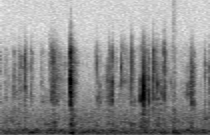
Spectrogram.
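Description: Clear plastic zip-top bag crinkling and crackling quietly as it is handled and opened to pull out a card pack, with a couple of sharper crackles.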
